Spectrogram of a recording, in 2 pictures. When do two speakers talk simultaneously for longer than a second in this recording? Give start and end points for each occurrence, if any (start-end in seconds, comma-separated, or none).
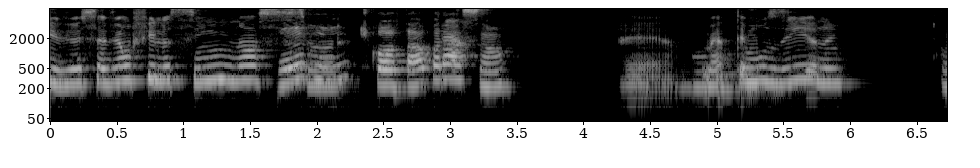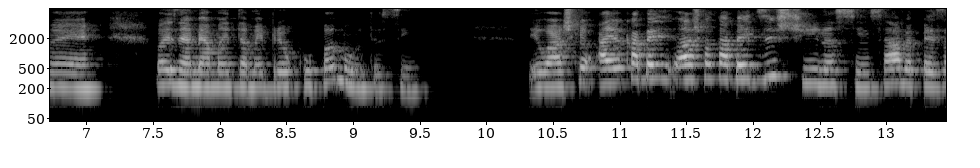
none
